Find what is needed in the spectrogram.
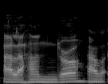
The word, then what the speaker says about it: Alejandro: How would you pronounce that? – Alejandro. – You don't pronounce the J.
